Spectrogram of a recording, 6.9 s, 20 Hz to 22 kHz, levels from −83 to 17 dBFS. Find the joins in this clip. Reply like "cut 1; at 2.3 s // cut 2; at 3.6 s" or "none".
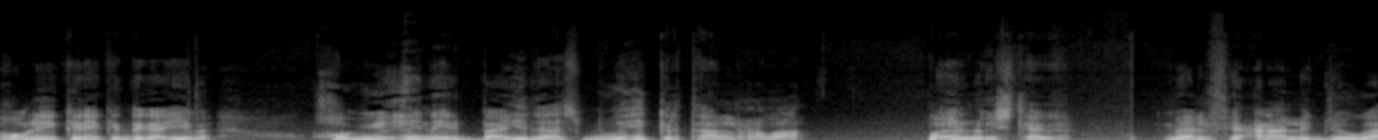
cut 1; at 5.7 s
